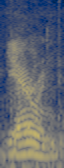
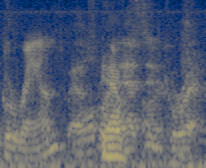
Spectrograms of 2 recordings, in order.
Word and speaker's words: Garand: it is pronounced impressed you know how to pronounce the name Garand yeah I know you and a lot of people pronounce it Grand I am something I'm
